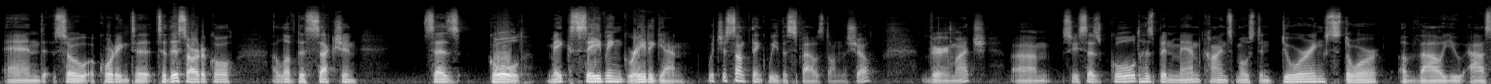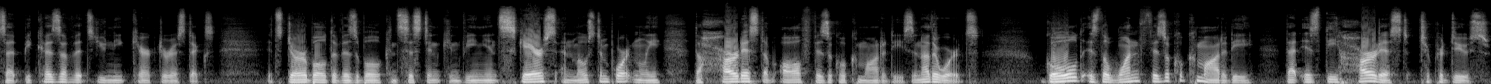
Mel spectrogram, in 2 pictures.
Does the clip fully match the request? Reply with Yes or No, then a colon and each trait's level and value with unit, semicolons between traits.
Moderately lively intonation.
Yes: average, 4.1 semitones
